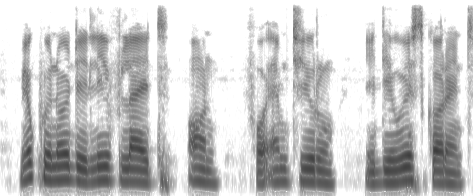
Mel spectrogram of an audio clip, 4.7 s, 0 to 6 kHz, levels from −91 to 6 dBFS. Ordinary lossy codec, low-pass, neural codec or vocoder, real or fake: none; 5.4 kHz; none; real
